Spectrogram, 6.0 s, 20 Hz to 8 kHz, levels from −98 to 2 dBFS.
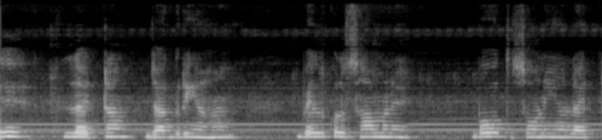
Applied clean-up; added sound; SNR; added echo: none; Wind instrument, woodwind instrument; 19 dB; reverberation time 1.3 s.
